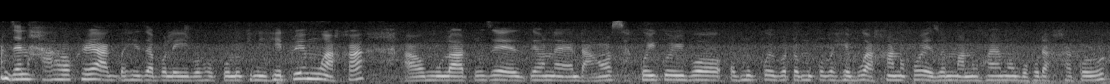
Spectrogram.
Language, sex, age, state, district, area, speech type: Assamese, female, 30-45, Assam, Nagaon, rural, spontaneous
